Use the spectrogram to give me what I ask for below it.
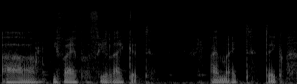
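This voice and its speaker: The voice is soft-spoken, with vocal fry. It moves at a moderate pace. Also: man. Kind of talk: soft-spoken ASMR book haul ramble to camera. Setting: close microphone at home. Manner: soft-spoken, rambling, friendly.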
